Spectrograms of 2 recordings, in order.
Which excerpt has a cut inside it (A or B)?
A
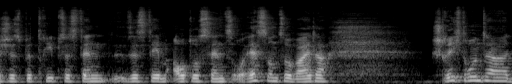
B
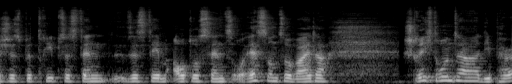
B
